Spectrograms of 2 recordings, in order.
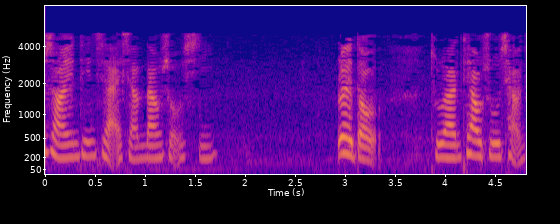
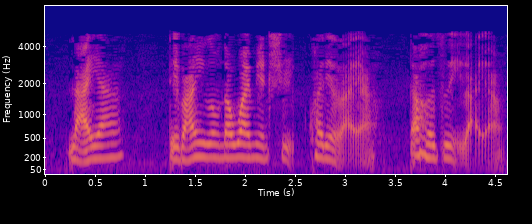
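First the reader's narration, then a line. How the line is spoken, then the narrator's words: Hoarse whisper. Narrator (Chinese): 某个人沙哑的耳语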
